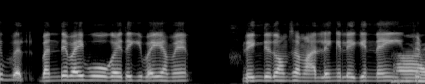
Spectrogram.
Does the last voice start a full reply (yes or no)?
no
